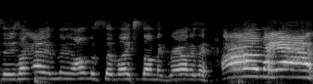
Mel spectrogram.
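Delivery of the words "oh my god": high, loud comic cry; exaggerated shout of pain; mock agonized yell. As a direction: yell out in hammed-up agony. Acting out character in sudden pain.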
